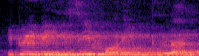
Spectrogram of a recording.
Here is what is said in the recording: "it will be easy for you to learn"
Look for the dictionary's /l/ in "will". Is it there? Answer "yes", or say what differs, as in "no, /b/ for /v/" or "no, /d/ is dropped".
yes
